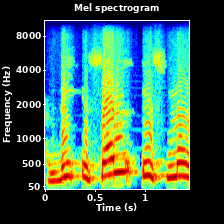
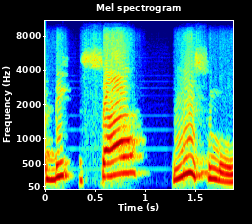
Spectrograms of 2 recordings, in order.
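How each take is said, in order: First: "बिसल इस्मु" with laam stuck to bi'sal, then ismu; common misreading. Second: "बिसा लिस्मु" slowly, open bi'saa, then lis-mu; correct joining. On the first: Retold or imitated. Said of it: "लोग पढ़ते हैं". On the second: Shown as a demonstration. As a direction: move the laam in "बिसा लिस्मु" onto lis-mu. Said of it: "सही क्या है".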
